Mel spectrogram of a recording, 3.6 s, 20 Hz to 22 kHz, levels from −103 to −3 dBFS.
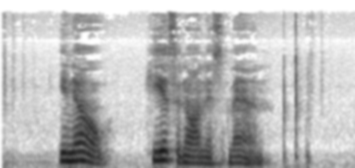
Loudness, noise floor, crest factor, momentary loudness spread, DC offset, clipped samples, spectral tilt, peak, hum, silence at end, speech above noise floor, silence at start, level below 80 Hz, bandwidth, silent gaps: -21 LUFS; -57 dBFS; 22 dB; 12 LU; under 0.1%; under 0.1%; -5.5 dB/octave; -2 dBFS; none; 0.45 s; 37 dB; 0.6 s; -54 dBFS; 16.5 kHz; none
